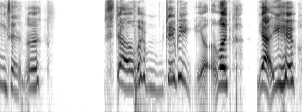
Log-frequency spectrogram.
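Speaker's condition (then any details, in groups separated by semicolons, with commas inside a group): Cerebral palsy, mild; affects voice and one hand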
